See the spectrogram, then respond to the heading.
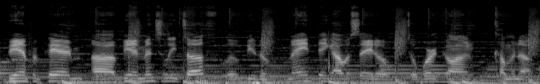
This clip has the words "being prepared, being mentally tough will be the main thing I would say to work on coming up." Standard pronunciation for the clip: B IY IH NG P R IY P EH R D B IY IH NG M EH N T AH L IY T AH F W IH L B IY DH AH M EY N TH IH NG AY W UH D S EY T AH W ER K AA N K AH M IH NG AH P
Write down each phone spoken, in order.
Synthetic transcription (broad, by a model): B IY IH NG P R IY P EH R D B IY IH NG M EH N T L IY T AH F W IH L B IY DH AH M EY N TH IH NG AY W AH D S EY T AH W ER K N K AH M IH NG AH P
